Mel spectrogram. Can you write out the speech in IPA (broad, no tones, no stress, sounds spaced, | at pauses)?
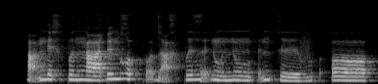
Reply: ɑ̰ ŋ ɛ x p ə ŋ ɑ ɗ ə n ʁʷ ə ʔ k ɔ̰ d ɑ̰ x p ɘ ɦ ə̰ ɗ ũ n ũ ʔ ə̰ n k ɘ v | ʔ ɔ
